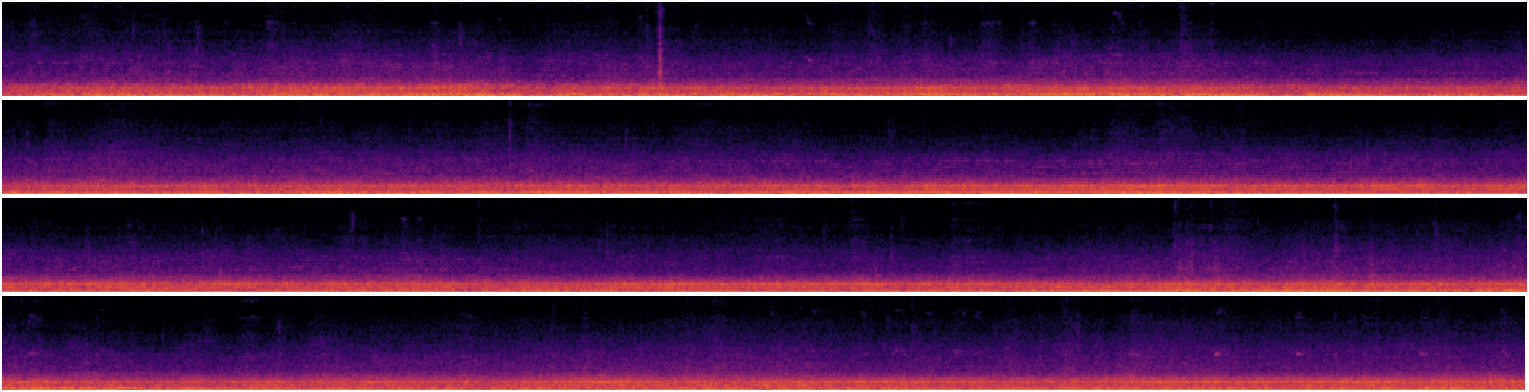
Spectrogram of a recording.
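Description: Electric bike motor running with a steady multi-tone whine that drifts slowly in pitch, under heavy wind rumble on the microphone while riding.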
